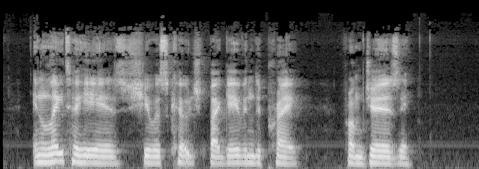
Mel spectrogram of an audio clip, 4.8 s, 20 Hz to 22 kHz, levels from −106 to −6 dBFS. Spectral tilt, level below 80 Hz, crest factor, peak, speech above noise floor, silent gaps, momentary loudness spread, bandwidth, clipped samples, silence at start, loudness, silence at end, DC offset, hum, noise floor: -3.5 dB/octave; -52 dBFS; 18 dB; -2 dBFS; 40 dB; none; 10 LU; 12.5 kHz; under 0.1%; 0.35 s; -18 LUFS; 0.7 s; under 0.1%; none; -59 dBFS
